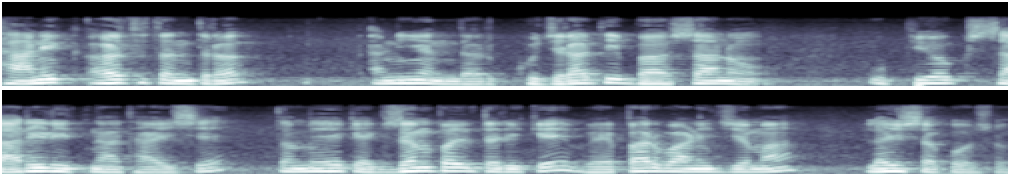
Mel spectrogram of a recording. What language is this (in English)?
Gujarati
